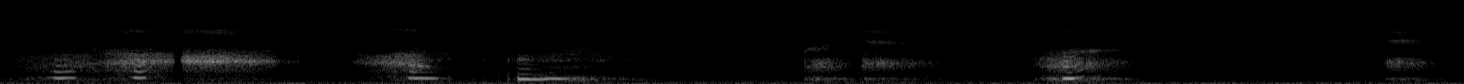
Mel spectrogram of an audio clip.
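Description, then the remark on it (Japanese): A run of breathy yawning sounds from the commander, about seven drawn-out voiced exhalations spaced a second or two apart, with quiet gaps and no talking. “指揮官もあくびです。”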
